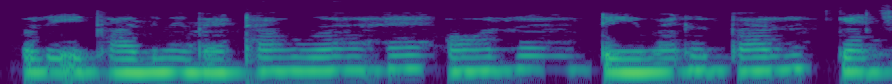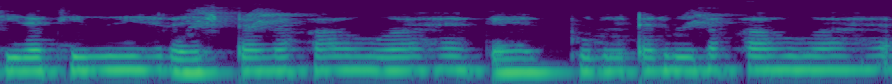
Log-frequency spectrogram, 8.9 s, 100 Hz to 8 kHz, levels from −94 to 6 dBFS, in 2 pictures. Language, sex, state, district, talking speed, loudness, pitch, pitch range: Hindi, female, Chhattisgarh, Rajnandgaon, 150 wpm, -33 LUFS, 205 Hz, 195-210 Hz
